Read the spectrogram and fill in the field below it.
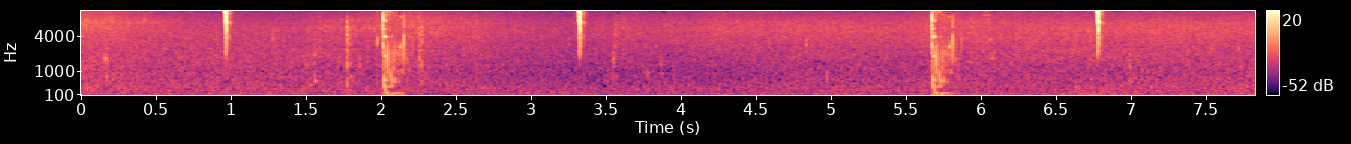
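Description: A game menu clicks and chimes as options are picked.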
